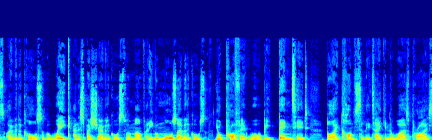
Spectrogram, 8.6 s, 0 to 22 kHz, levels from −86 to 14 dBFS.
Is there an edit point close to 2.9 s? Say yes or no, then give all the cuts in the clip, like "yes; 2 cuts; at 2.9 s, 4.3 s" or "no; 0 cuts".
no; 1 cut; at 4.2 s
